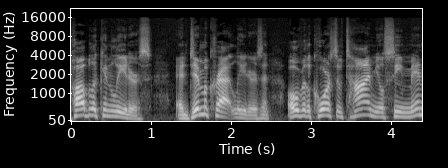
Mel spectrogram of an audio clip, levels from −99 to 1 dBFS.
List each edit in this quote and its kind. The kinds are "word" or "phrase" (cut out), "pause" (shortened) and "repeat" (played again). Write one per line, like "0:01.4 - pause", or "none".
none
